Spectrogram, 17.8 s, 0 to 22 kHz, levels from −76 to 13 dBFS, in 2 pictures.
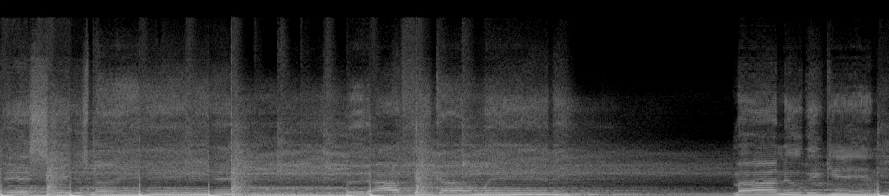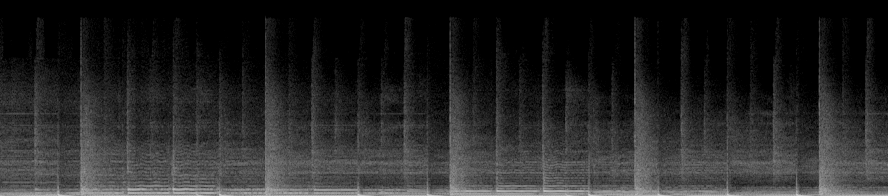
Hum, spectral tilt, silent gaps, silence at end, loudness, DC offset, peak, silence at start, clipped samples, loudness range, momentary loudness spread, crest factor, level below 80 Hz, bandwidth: none; -5.5 dB/octave; none; 0 s; -17 LUFS; under 0.1%; -4 dBFS; 0 s; under 0.1%; 4 LU; 6 LU; 10 dB; -18 dBFS; 18.5 kHz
